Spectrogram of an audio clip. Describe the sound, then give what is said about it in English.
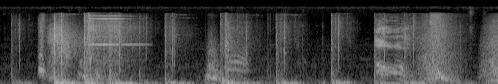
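Heavy slams and thuds from a powerbomb in the wrestling video game Wrestling Empire arrive in several separate bursts, with groan-like vocal sounds between the impacts. “Power bomb. How? How does that even happen? Yo, that's not a thing.”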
